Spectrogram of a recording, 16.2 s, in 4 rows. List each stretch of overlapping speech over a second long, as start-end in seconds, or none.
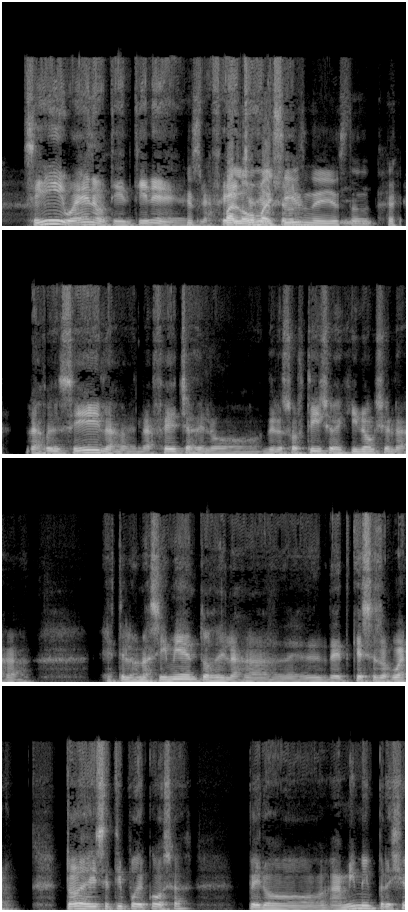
1.8-3.2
